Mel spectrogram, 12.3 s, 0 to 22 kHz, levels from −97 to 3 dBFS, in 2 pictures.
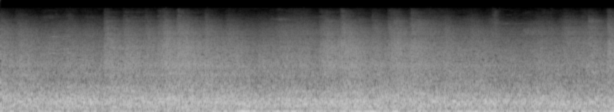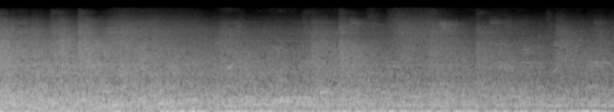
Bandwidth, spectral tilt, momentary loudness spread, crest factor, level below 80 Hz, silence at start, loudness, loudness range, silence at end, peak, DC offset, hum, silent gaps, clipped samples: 13 kHz; -5.5 dB/octave; 7 LU; 16 dB; -26 dBFS; 0 s; -21 LUFS; 5 LU; 0 s; -4 dBFS; under 0.1%; none; none; under 0.1%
